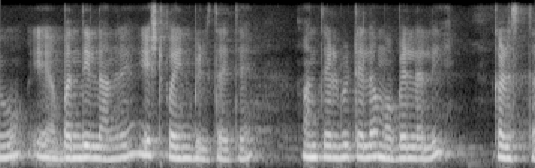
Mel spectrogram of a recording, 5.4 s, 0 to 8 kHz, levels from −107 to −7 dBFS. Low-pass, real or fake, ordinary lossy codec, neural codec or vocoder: 7.2 kHz; real; Opus, 64 kbps; none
